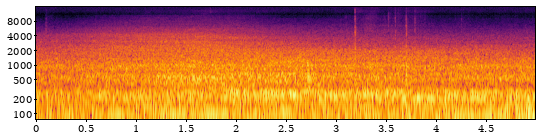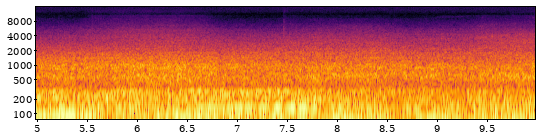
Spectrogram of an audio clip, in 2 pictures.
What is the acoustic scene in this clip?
residential area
